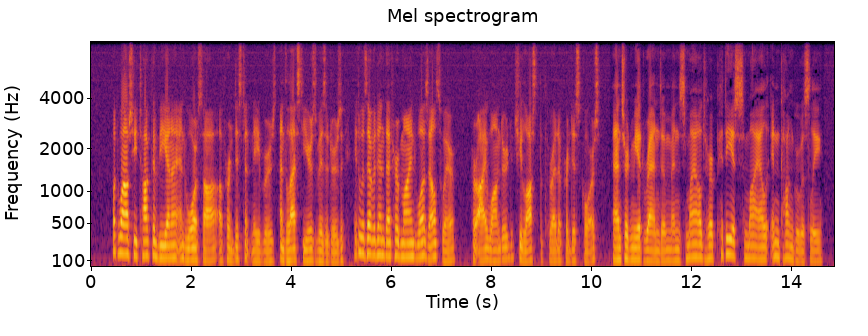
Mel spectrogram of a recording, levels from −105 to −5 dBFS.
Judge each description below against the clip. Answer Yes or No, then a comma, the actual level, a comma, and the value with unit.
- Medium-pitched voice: No, low, 110 Hz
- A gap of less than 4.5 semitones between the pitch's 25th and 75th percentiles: No, average, 4.8 semitones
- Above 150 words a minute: Yes, average, 180 wpm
